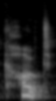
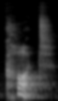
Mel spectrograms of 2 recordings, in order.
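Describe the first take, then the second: First: The vowel is a long O sound. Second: The vowel is a short O sound. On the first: "this is the long O sound" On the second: "for Dravidian speakers, it can become cot"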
